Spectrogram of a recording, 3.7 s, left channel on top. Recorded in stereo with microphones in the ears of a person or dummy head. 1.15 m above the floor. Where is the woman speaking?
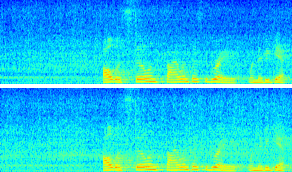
15° left (ahead or behind), 0.7 m.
